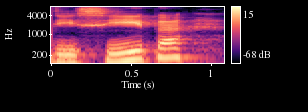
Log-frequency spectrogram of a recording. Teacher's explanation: dissipe, with a schwa at the end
